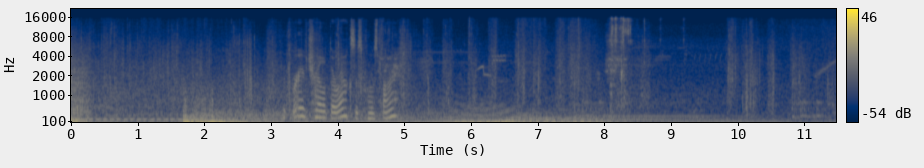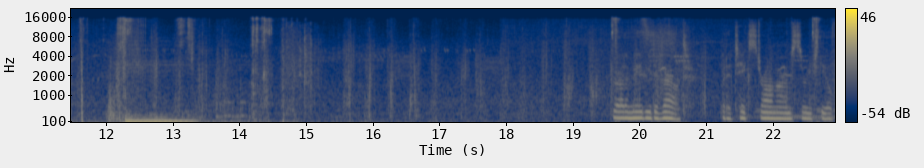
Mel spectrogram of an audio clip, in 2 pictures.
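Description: Footsteps run over dirt and grass.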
